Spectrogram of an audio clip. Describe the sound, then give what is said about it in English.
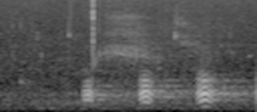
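Young barred owls in a family squeal to their parents in a series of four short, harsh, high-pitched squealing notes, evenly spaced, with a faint sharp chirp near the start and no voices. “Did you know what barred owl babies sound like?”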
